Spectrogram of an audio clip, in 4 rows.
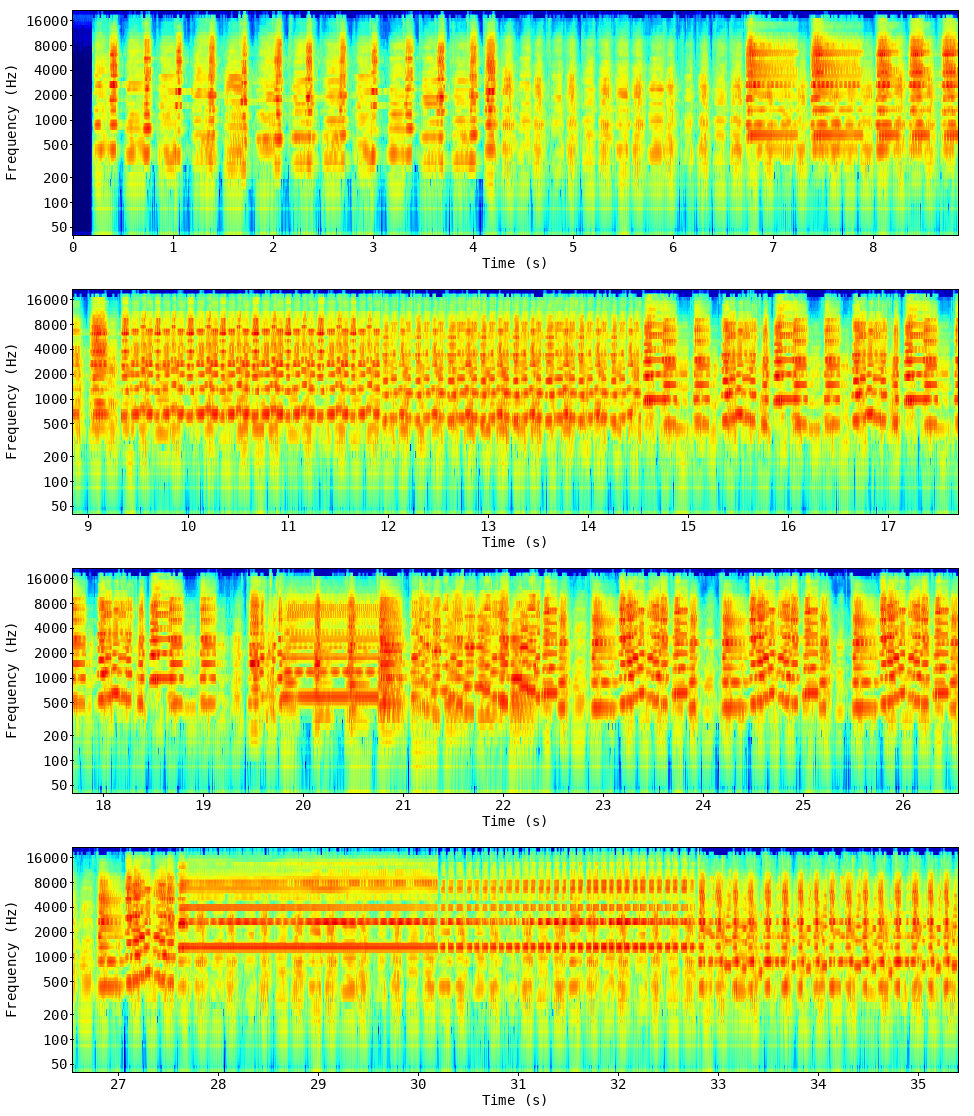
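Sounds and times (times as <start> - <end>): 
Cavagnolo Virtuose 4 accordion on bassoon and flute registers: 0.2 - 35.4.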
